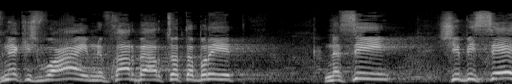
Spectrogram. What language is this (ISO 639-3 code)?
heb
